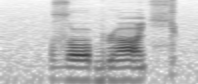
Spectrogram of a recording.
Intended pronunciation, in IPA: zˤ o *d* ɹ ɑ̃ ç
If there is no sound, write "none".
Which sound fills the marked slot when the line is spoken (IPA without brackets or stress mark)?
b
